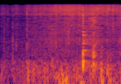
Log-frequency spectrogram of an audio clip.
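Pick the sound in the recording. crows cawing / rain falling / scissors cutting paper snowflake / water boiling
water boiling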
